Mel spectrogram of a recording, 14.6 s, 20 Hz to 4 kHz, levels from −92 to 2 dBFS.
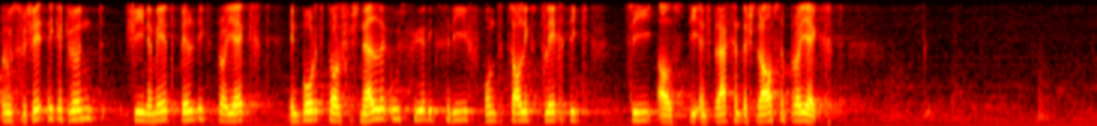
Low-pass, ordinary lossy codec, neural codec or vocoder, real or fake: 3.6 kHz; none; none; real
